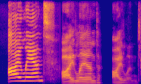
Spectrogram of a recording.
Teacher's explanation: Completely silent. So we don't say is land. We say I land. The first sound is like your I.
